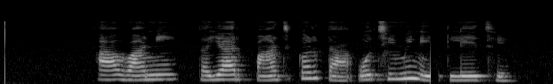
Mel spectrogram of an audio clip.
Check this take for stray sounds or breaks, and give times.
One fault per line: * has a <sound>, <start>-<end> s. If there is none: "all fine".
* has a dropout, 4.3-4.4 s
